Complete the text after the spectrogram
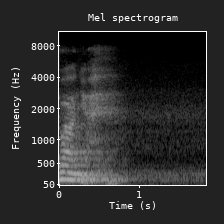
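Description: An elevator chime rings brightly.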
